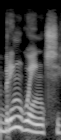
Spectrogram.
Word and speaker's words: Bringhenti: Ah, e lembrando que o sobrenome se pronuncia Bringuente, com som de "g".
